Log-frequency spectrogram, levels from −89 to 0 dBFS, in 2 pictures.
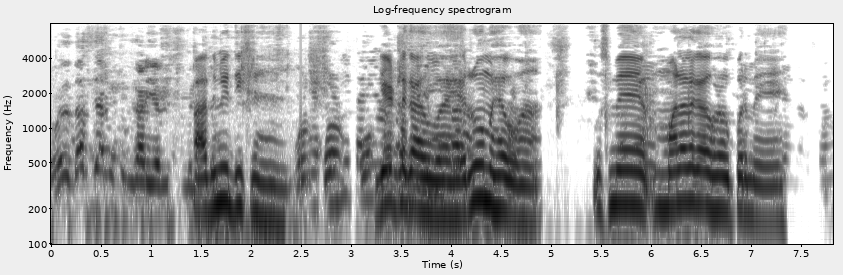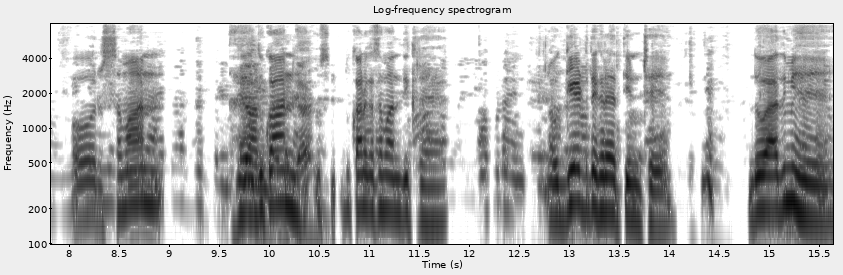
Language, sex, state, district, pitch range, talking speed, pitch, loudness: Hindi, male, Chhattisgarh, Balrampur, 170-215 Hz, 150 wpm, 195 Hz, -15 LUFS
